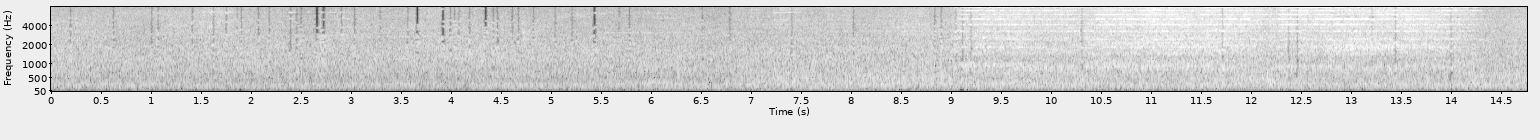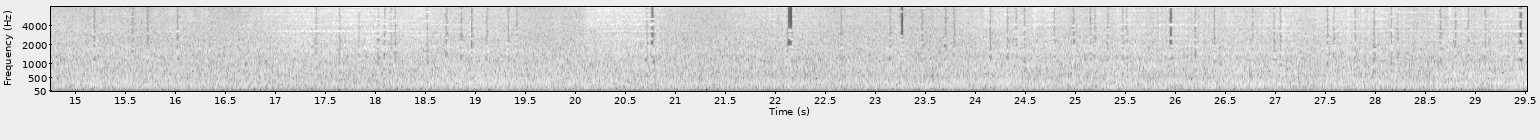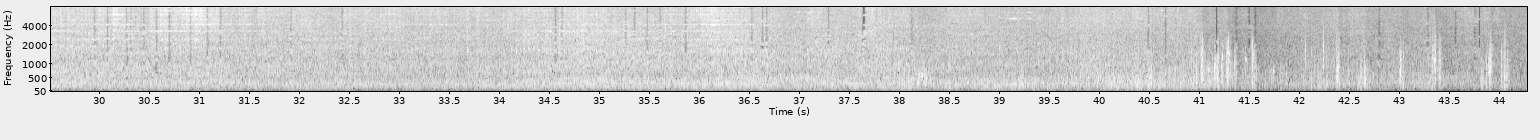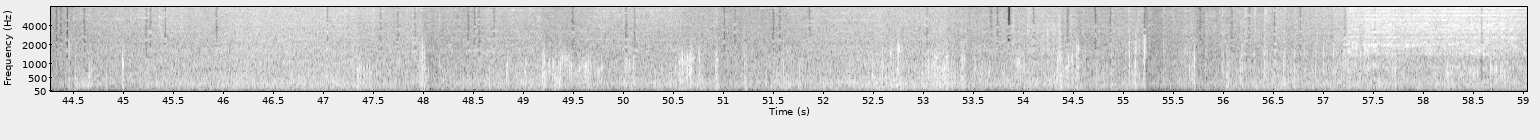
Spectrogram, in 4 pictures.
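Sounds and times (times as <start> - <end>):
train wheels rumbling on rail: 0.0 - 59.0
wheel squeal: 9.0 - 14.4, 16.9 - 18.6, 57.2 - 59.0.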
